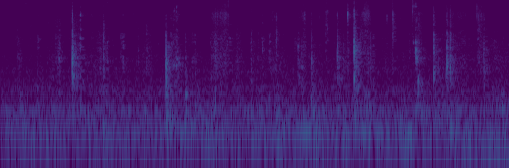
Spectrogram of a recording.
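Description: Faint eating sounds close to the microphone: chewing, with a dozen or so small irregular clicks.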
